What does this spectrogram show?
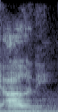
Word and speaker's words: Olney: right now we're on aleny on alen a in the alen neighborhood it's spelled only o l n e y but most locals including myself just say alany we have the 5,500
